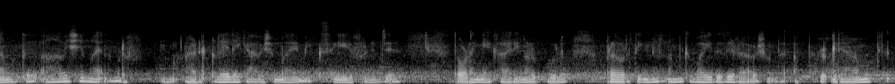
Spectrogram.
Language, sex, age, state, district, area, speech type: Malayalam, male, 18-30, Kerala, Idukki, rural, spontaneous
